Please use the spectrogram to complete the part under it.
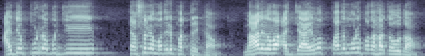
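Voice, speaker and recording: A man with a high-pitched voice preaches a sermon as a pastor. He keeps asking his listeners questions and calls them by fond terms. He slips into the voices of the people in the stories he retells. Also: fast, pushed and bright. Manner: acts out quoted people mid-story.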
